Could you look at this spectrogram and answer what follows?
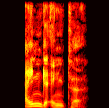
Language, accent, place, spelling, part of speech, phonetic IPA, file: German, Germany, Berlin, eingeengte, adjective, [ˈaɪ̯nɡəˌʔɛŋtə], De-eingeengte.ogg
- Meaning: inflection of eingeengt: 1. strong/mixed nominative/accusative feminine singular 2. strong nominative/accusative plural 3. weak nominative all-gender singular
